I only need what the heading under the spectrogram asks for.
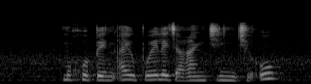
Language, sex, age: Northern Sotho, female, 27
